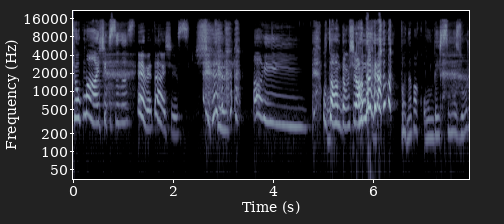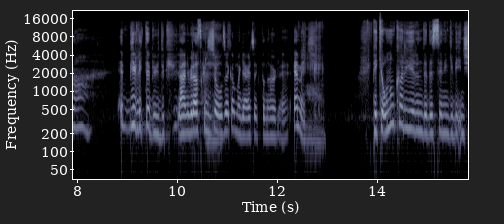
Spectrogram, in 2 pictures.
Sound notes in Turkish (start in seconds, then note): 5.2 kahkaha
